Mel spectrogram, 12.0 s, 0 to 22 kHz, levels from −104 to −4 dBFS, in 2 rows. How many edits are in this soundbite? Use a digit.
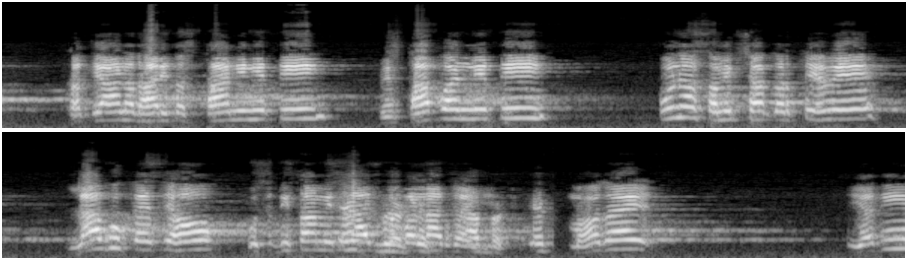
1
